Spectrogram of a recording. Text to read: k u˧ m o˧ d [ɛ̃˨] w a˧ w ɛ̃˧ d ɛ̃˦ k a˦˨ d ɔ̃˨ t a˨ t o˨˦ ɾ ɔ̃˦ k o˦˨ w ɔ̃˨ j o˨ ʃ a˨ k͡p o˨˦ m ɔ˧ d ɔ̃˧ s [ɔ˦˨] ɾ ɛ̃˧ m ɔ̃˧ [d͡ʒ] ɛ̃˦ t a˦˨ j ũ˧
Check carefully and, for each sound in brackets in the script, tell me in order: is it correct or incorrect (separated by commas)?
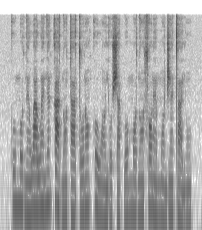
correct, incorrect, correct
